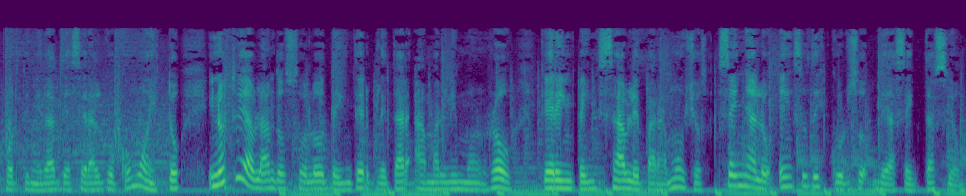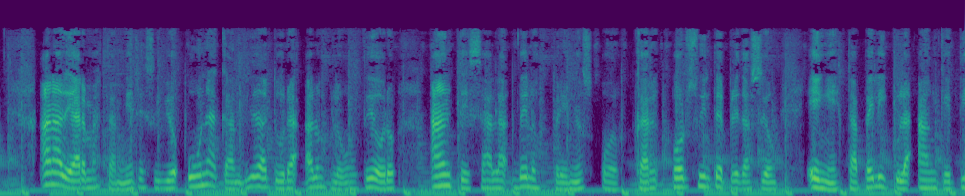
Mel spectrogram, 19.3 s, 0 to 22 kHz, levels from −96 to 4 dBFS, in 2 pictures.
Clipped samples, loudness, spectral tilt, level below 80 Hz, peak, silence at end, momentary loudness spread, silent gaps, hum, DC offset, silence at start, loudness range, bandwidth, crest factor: under 0.1%; -28 LUFS; -5 dB/octave; -42 dBFS; -8 dBFS; 0 s; 7 LU; none; none; under 0.1%; 0 s; 2 LU; 12.5 kHz; 20 dB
